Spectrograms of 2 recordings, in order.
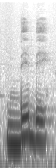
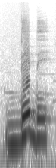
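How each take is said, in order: No difference in how they are said.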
